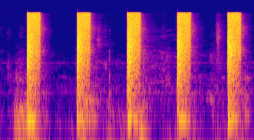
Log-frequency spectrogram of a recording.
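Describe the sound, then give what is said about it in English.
High-pass filtered synthesizer noise sounds as five short, bright hissing bursts, evenly spaced about a second apart, each stopping abruptly with silence in between. “Also a high pass one. So we have our old noise and our new noise.”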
